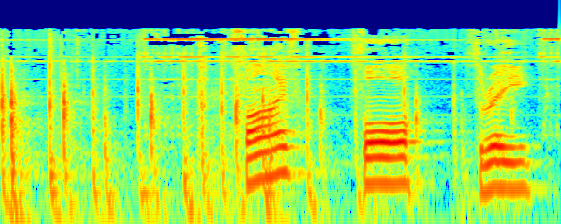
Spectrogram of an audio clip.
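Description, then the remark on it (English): A telephone rings in three loud, warbling bursts with short pauses between them, following a moment of people talking. “Then it'll stop ringing.”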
